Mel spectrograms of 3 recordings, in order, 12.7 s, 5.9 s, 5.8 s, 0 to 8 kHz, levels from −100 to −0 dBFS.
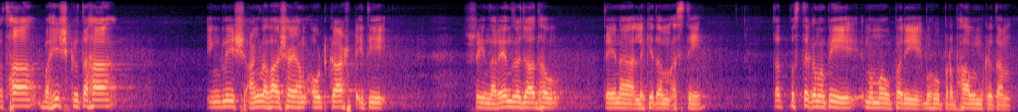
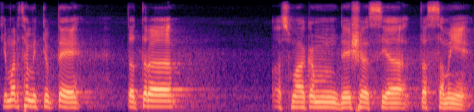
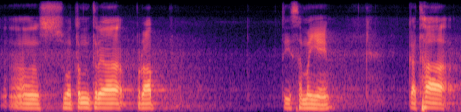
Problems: none marked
